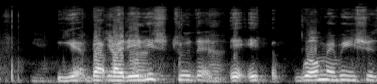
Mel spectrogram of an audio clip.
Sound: none

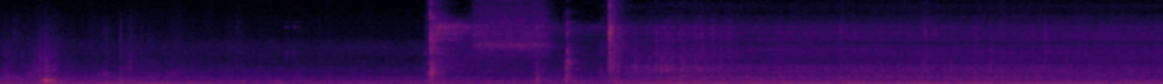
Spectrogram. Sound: welding

